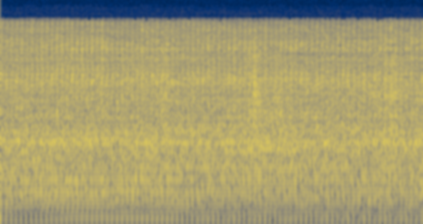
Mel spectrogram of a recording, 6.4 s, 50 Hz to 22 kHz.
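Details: Gravely Pro 12 single-cylinder after cylinder head refitted, choke on, throttle just above idle: steady putter about three firing beats a second, even, no knock; running normally.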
